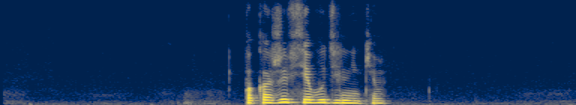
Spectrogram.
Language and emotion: Russian, neutral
